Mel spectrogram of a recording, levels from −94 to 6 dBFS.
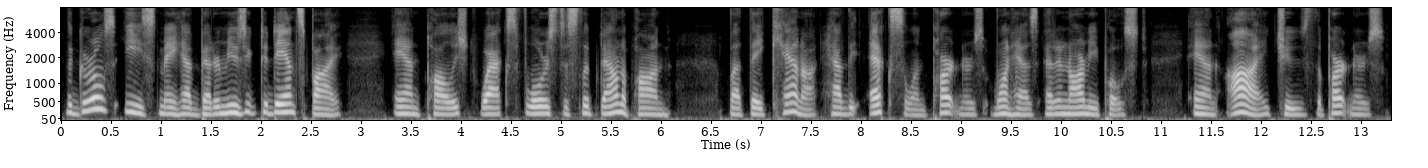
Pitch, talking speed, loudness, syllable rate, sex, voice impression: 175 Hz, 160 wpm, -19 LUFS, 4.6 syllables/s, female, very feminine, very adult-like, slightly middle-aged, thin, slightly tensed, slightly powerful, slightly dark, hard, clear, fluent, cool, very intellectual, refreshing, sincere, slightly calm, friendly, reassuring, very unique, elegant, wild, sweet, lively, slightly strict, slightly intense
